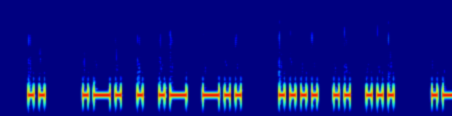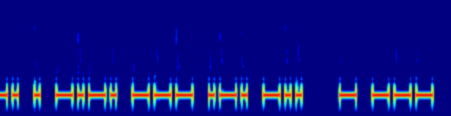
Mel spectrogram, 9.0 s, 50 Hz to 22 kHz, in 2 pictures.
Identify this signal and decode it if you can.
Morse code, heard as a keyed tone, about 22 wpm, 700 Hz. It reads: I READ HIS RECORD TO
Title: Sentences from Top 1000 Words - Review Part 3 - 22wpm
